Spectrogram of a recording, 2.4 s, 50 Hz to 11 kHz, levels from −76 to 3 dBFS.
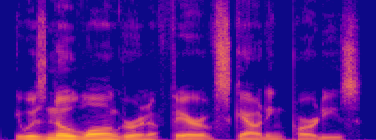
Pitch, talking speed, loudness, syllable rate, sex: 100 Hz, 230 wpm, -17 LUFS, 6.1 syllables/s, male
